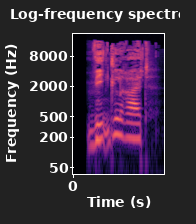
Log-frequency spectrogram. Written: vinkelret

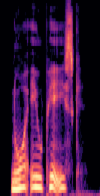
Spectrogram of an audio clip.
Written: nordeuropæisk

